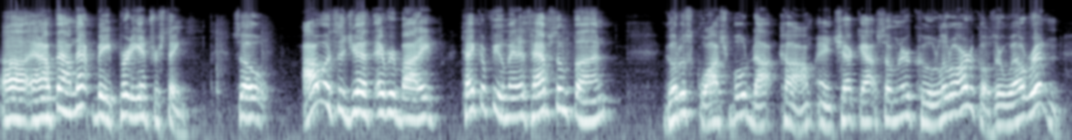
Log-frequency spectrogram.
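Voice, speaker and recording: A man with a fairly high voice hosts his own paranormal channel, chatting straight to camera. He rambles in a stop-and-start way, full of fillers and repeated words, and recommends things in a friendly tone. The recording sounds dull and muffled. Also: expressive, normal speed. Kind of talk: casual talk to camera.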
